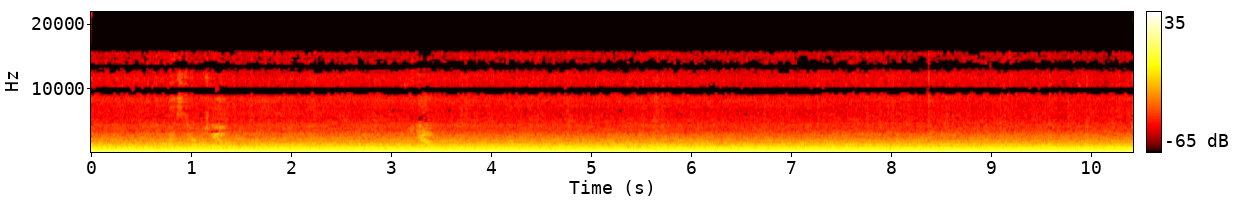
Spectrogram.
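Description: Steady cabin noise of a Boeing 757-300 in flight, heard at a window seat: an unbroken drone of airflow and engines, heaviest in the low end.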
